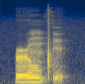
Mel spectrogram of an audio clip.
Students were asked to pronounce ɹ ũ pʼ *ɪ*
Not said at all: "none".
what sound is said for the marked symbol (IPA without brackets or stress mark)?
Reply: ɪ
